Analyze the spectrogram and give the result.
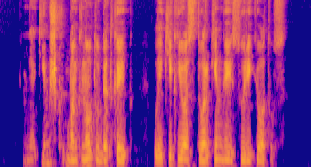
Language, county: Lithuanian, Vilnius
